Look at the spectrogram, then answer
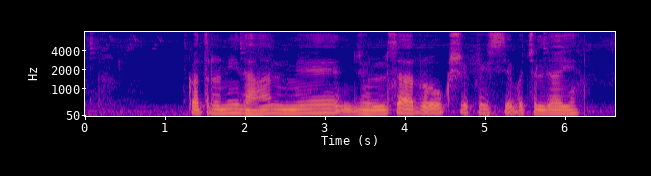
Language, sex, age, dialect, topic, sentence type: Bhojpuri, male, 25-30, Western, agriculture, question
